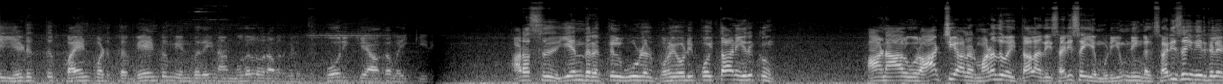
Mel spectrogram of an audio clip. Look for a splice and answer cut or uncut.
cut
